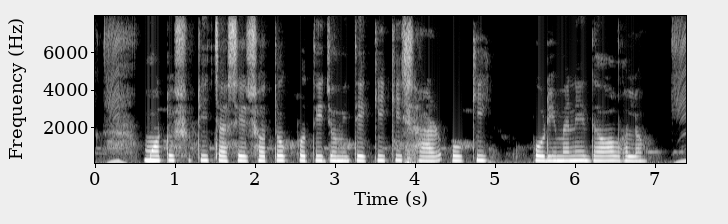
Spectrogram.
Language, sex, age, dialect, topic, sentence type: Bengali, female, 18-24, Rajbangshi, agriculture, question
